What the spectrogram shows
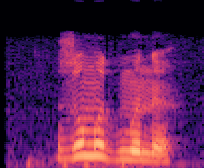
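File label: "зумыдмыны", Komi-Zyrian, female; audio dict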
